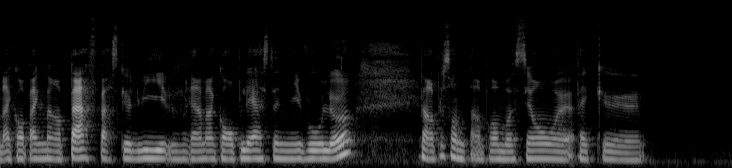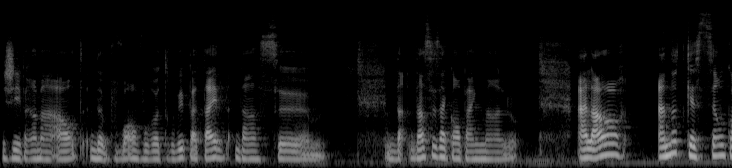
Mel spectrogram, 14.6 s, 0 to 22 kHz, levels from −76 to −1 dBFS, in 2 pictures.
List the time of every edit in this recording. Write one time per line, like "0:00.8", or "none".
0:04.2
0:05.8
0:11.2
